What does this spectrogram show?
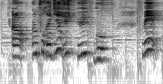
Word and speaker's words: Hugo: Alors, on pourrait dire juste Hugo, mais comme il y a un H en français, le H il est muet, on le prononce pas Hugo. Mais ça pourrait être par exemple en anglais Hugo.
